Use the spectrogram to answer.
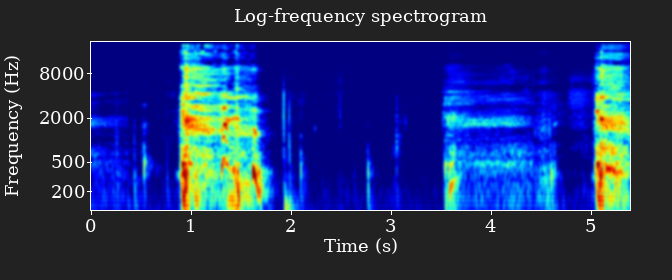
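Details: After an evening run in cold air, a person with asthma gives a harsh burst of rapid coughs, then a high whistling wheezy in-breath, then another cough: an asthmatic coughing fit.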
